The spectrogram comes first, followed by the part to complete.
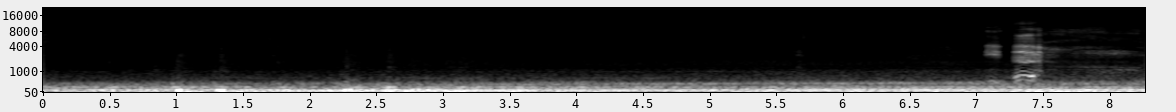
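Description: Steady low rumble of a car driving on a paved road, heard from inside the cabin: engine and tyre noise, with two short knocks about a second in.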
